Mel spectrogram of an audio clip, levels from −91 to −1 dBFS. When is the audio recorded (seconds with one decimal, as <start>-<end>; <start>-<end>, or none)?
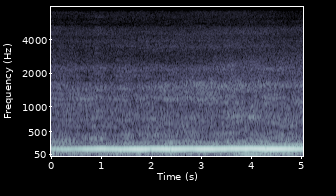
0.0-2.4; 4.3-5.0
